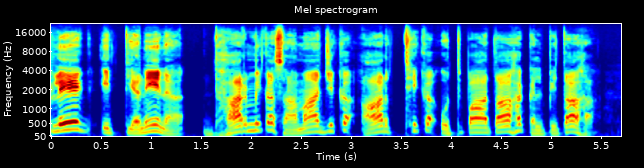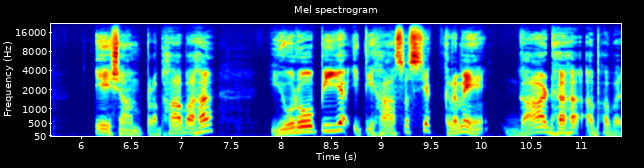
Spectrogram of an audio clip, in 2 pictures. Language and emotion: Sanskrit, neutral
